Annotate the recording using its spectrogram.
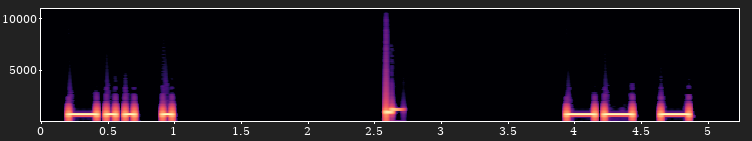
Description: Morse code, heard as a keyed tone, about 17 wpm, 700 Hz. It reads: DE MT
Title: US States 17wpm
